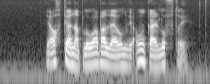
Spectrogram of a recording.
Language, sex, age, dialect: Faroese, male, 15-35, Norðurstreymoy/Eysturoy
